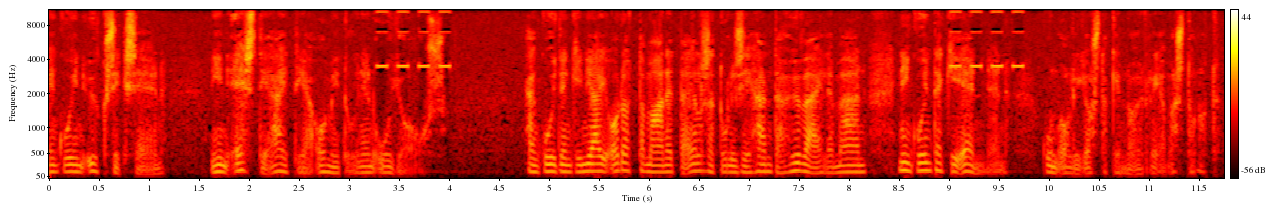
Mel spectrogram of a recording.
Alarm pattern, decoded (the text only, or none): temporal four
